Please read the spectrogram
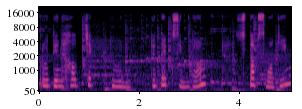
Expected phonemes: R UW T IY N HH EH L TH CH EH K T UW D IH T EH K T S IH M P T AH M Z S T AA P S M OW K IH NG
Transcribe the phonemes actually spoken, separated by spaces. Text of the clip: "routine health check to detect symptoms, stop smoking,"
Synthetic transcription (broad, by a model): R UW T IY N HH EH L CH EH K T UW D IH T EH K S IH M T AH M S T AA P S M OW K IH NG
